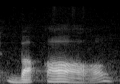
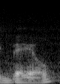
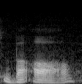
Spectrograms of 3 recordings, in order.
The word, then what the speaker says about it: Baal: we might say, it's whenever you see two vowels in a Hebrew word, you pronounce each vowel separately. That's why it's baal. Even though we want to say bao, it's baal.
